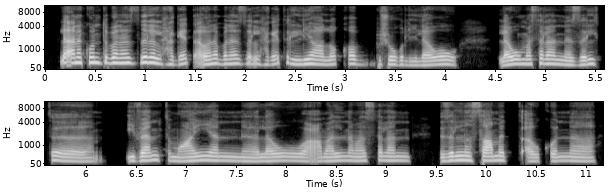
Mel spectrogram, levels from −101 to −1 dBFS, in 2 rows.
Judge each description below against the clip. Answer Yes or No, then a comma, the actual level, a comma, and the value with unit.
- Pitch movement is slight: No, average, 3.2 semitones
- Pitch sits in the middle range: Yes, medium, 175 Hz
